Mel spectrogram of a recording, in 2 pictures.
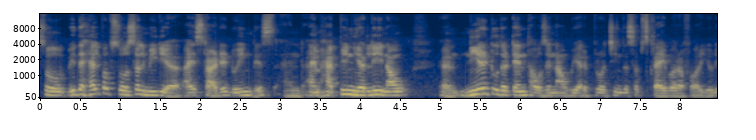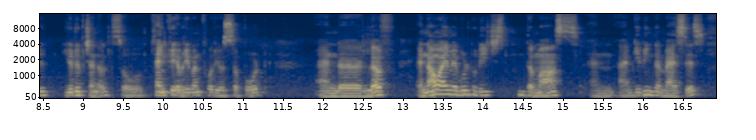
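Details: Adult man speaking; ordinary speech.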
